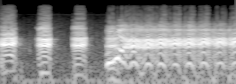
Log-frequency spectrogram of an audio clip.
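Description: Two men laughing loudly: a few short bursts of laughter, then from about a second in a long, unbroken hearty laugh with a wavering pitch.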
